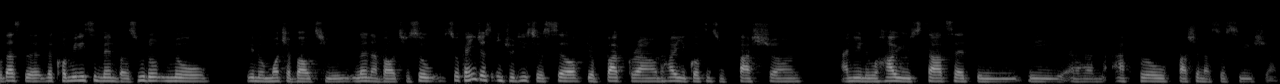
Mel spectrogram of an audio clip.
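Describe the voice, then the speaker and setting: A woman's voice: low-pitched, fairly even intonation, moderate pace, dark tone. A woman hosting an interview over a video call, asking questions with frequent stammered restarts. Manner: repeats words, stammering starts. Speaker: interviewer, host.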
